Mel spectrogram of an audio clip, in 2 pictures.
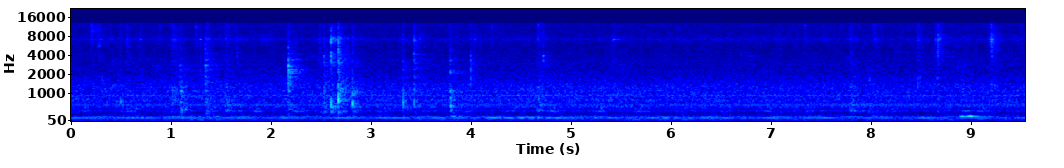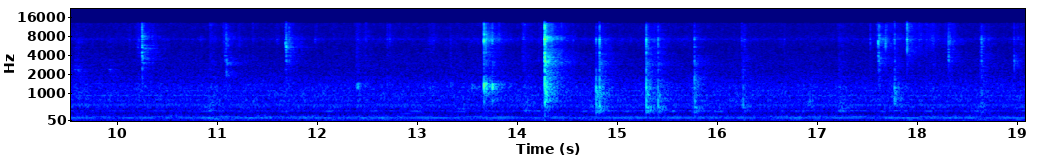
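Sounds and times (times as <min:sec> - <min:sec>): low steady hum: 0:00.0 - 0:19.0
crunching crispy pork skin: 0:17.5 - 0:19.0.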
